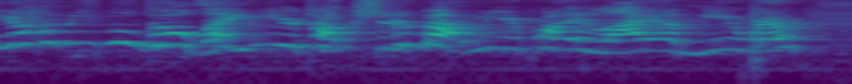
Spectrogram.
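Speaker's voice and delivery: fast, high rushed rant; rapid rant. Real, not acted. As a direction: spill it out in one breath. Fast ranting question.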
